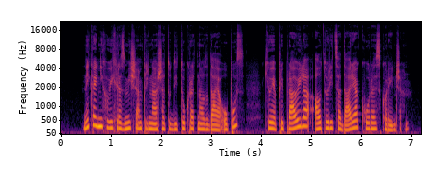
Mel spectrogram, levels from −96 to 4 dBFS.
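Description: Nothing in the recording stood out as a technical problem on listening.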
